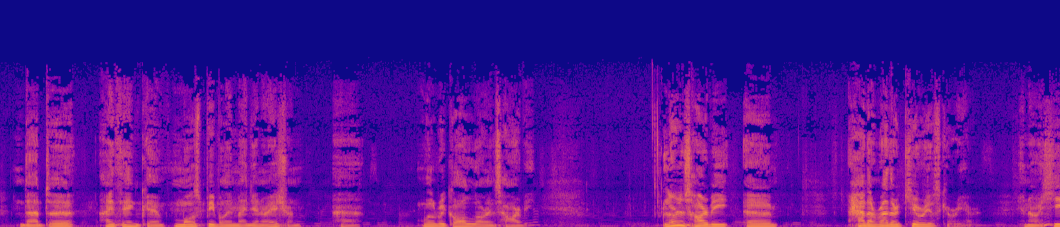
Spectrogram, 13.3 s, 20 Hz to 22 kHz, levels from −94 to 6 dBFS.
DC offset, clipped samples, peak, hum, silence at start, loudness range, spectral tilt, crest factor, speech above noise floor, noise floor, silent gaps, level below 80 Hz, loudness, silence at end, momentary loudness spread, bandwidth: under 0.1%; under 0.1%; -6 dBFS; none; 0 s; 7 LU; -4.5 dB/octave; 22 dB; 32 dB; -58 dBFS; none; -66 dBFS; -26 LUFS; 0 s; 22 LU; 16 kHz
